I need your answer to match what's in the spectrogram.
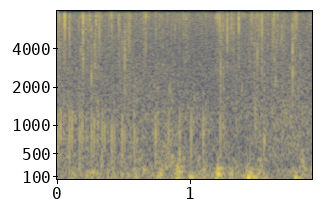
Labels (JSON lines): {"label": "biophony, rattle", "recorder": "SoundTrap 500"}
